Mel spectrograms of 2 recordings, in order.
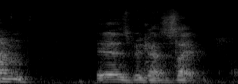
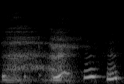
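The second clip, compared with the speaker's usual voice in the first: much higher, slow, laughing through the words; 4 dB quieter, slower than usual. Real, not acted. Teacher laughs at the textbook, moving on. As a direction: still chuckling at your own joke. Laughing after the sarcastic aside.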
